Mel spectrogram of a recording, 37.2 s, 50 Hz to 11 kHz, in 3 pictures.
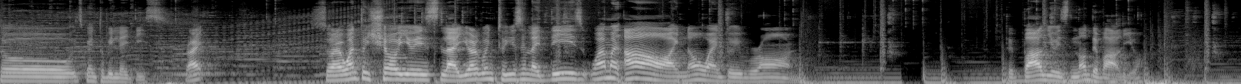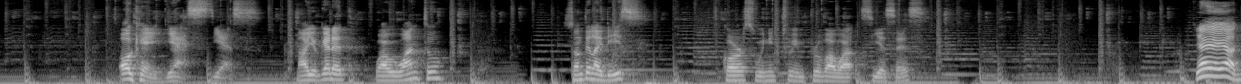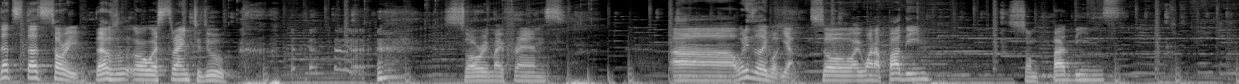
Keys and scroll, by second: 2.0 super+v, 2.2 super+s, 9.5 super+c, 10.7 super+v, 11.0 super+s, 33.1-37.2 typing.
